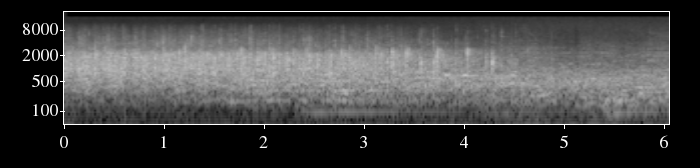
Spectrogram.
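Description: Dancers' feet tap and shuffle on a wooden stage.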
